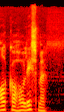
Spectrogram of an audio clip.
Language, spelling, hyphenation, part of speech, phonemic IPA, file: Dutch, alcoholisme, al‧co‧ho‧lis‧me, noun, /ɑl.koː.ɦoːˈlɪs.mə/, Nl-alcoholisme.ogg
- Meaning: alcoholism (addictive alcohol abuse)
